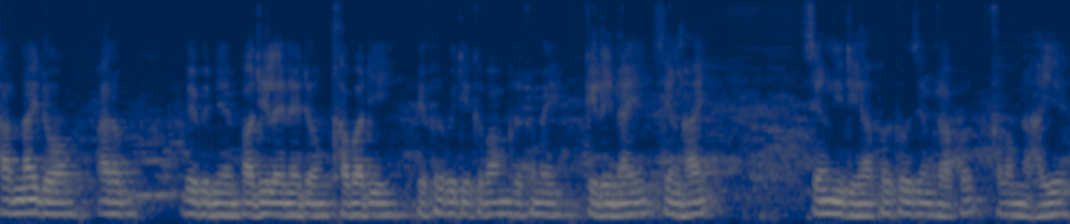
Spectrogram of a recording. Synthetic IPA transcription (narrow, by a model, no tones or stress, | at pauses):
kʰaɾnajdɔŋ | aɾɯb̚ | bebenebadilajnajdɔŋkʰabadibepʰɯɾbajdiɡɯbaŋɾɯkʰɯmajɡ̥elenajseŋɦaj | seŋnidiɦapʰɯɾkʰɯwzɯŋɾapʰɯt̚kʰalamnaɦajɯ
